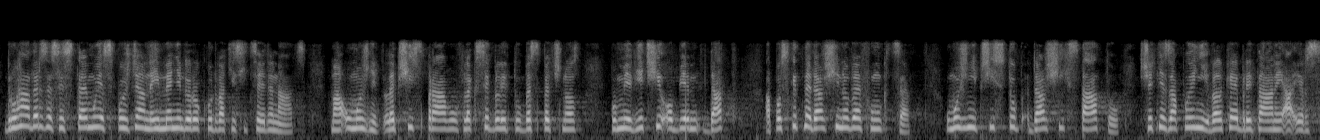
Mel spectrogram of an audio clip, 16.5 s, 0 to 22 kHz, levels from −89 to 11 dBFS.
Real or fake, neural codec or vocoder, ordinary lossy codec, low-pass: real; none; Opus, 16 kbps; 7.2 kHz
